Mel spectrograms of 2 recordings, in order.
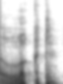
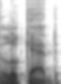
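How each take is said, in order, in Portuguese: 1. A terminação não acrescenta nenhuma sílaba extra. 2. A terminação é pronunciada como uma sílaba extra. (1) "Essa letra E não é pronunciada, é looked" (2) "não é looked"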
